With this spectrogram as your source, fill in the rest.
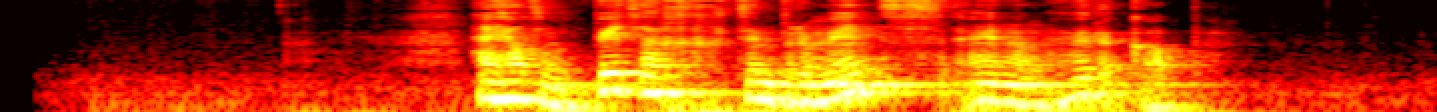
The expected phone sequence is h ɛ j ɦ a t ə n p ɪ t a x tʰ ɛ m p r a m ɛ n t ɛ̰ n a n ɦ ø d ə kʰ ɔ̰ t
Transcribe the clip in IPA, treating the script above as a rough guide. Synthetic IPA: h ɛ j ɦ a t ə n p ɪ t ə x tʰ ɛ m p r a m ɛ n t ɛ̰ n ə n ɦ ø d ə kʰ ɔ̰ p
